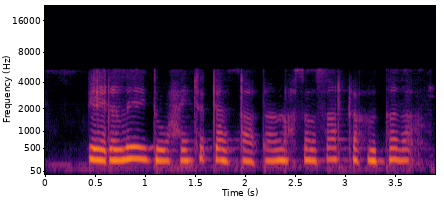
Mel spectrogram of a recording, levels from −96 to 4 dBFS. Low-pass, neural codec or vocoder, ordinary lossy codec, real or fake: 5.4 kHz; codec, 24 kHz, 0.9 kbps, WavTokenizer, medium music audio release; none; fake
